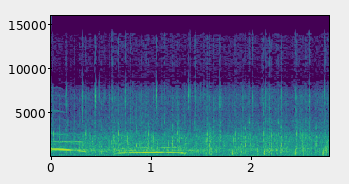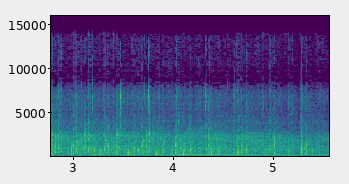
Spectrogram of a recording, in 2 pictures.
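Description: A crowd at Bridge Church applauds steadily to welcome a guest pastor, a dense wash of many hands clapping at a fairly loud, even level, with a few brief whoops and cheers rising above it early on.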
